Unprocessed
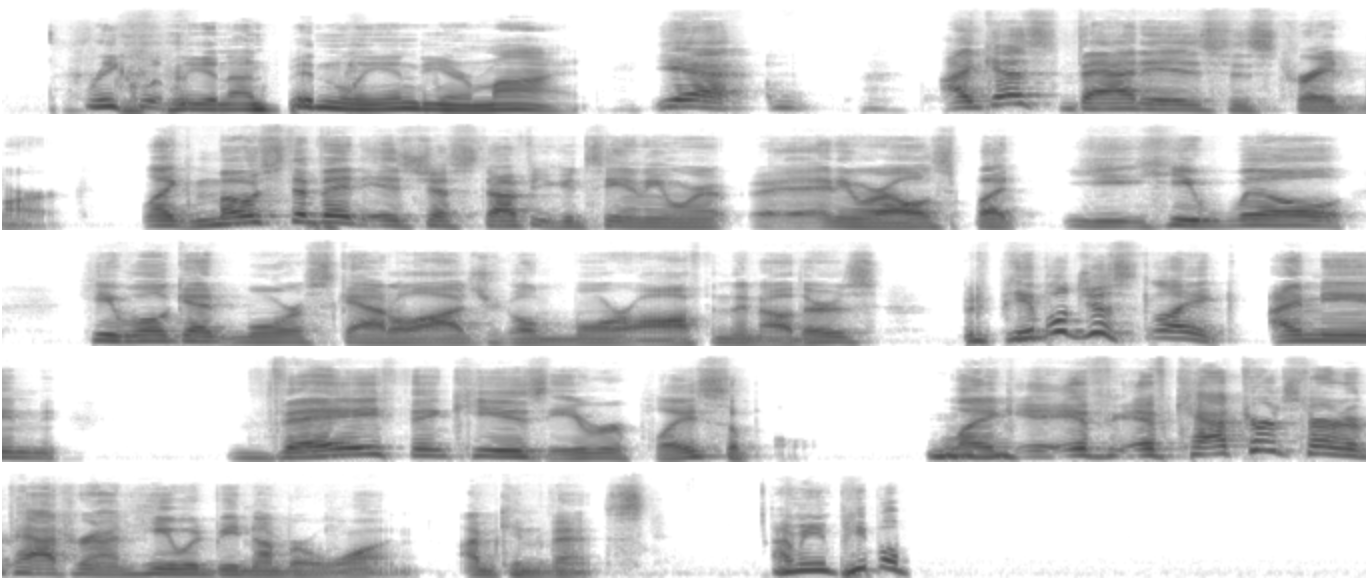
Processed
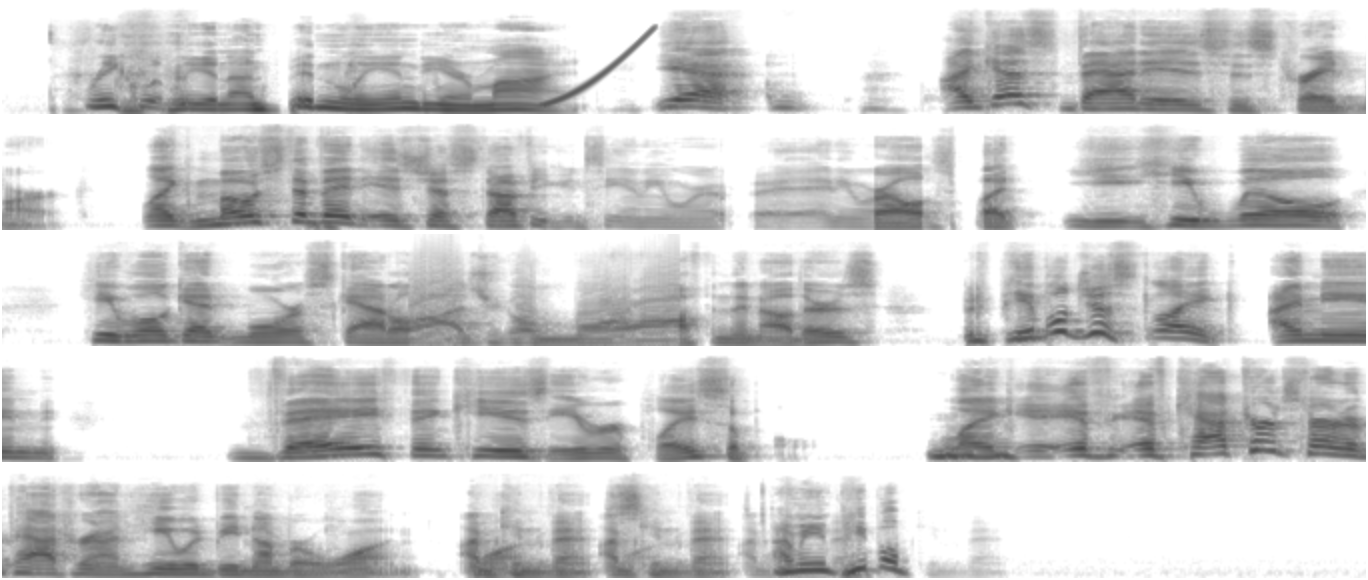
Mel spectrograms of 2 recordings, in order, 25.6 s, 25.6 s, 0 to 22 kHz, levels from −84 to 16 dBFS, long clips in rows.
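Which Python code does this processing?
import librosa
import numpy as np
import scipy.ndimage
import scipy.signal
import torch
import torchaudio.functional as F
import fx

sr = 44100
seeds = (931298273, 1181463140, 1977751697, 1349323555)

y = fx.spec_paint(x, sr, seeds[0], shape='rise', start_s=2.01, length_s=0.44, low_hz=220.0, high_hz=10000.0, level_db=-25.0)
y = fx.level_steps(y, sr, step_db=21, at=(7.15, 8.83))
y = fx.overload_stage(y, sr, gain_db=27.0, at=(11.75, 12.77))
y = fx.echo_throw(y, sr, start_s=21.69, length_s=1.04, ms=520, feedback_pct=20, wet_db=-3.0)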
